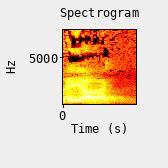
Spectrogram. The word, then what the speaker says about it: Ai: The thing about Ai that I love about it is we call it Ai and it's spelled A-I.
